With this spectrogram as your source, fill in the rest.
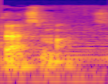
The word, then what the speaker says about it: Thrasymachus: And that man is, I'm gonna butcher his name, Thrasymachus. We're going with Thrasymachus.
